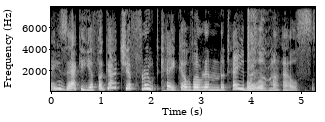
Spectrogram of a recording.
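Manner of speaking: put-on loud, very high old-lady voice. Pretending to be the listener's mom, talking to him in an old-mom voice. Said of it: "Why are you talking like my mom's old?".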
